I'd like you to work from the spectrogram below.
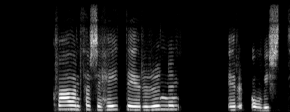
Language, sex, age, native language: Icelandic, female, 18-19, Icelandic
